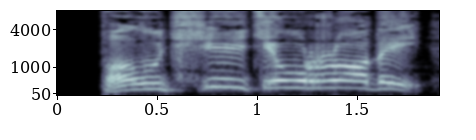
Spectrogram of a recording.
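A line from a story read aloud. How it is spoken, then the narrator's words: Yelling. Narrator (Russian): заорал Дэйв Стоун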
